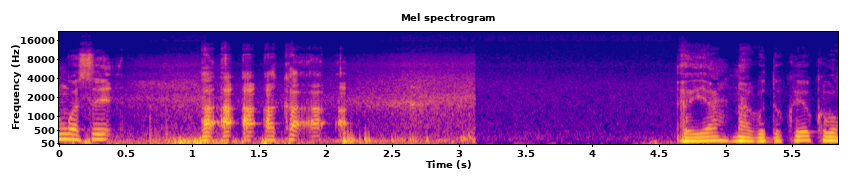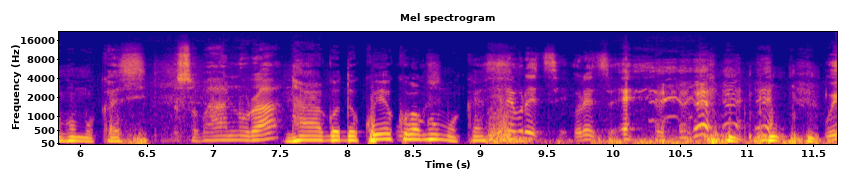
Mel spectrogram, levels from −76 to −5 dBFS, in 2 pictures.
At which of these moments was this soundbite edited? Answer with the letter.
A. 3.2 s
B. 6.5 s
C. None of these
A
